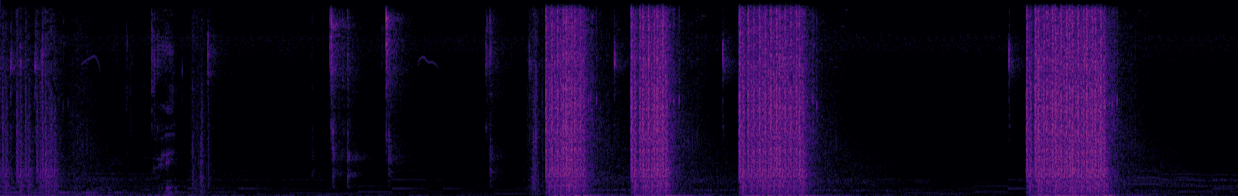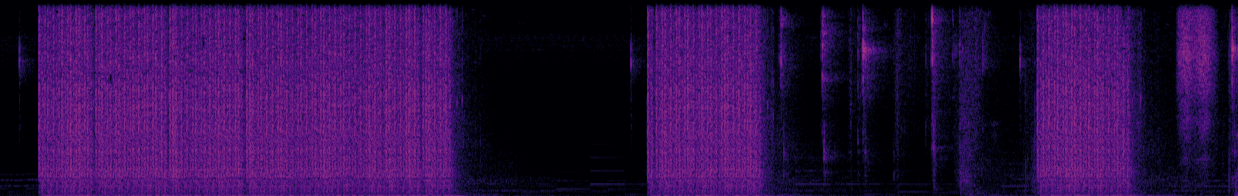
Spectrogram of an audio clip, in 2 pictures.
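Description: Bursts of automatic machine-gun fire in a video game under development, loud sustained volleys of several seconds alternating with shorter rapid bursts and quiet gaps.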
